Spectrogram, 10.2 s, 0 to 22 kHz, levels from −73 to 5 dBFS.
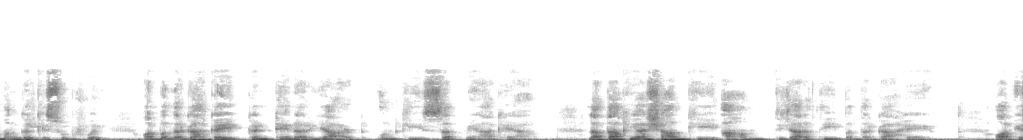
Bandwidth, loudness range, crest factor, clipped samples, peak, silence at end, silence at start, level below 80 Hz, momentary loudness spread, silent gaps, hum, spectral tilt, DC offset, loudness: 11.5 kHz; 5 LU; 20 dB; under 0.1%; -10 dBFS; 0 s; 0 s; -58 dBFS; 13 LU; none; none; -5.5 dB/octave; under 0.1%; -29 LUFS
